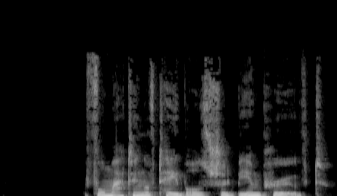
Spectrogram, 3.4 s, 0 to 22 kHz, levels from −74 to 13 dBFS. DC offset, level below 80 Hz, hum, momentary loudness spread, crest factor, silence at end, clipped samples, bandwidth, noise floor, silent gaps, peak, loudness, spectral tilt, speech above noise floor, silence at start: under 0.1%; -44 dBFS; none; 5 LU; 14 dB; 0.1 s; under 0.1%; 16.5 kHz; -83 dBFS; none; 0 dBFS; -15 LUFS; -6 dB/octave; 69 dB; 0.85 s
